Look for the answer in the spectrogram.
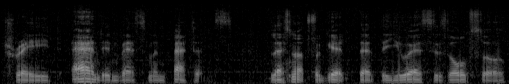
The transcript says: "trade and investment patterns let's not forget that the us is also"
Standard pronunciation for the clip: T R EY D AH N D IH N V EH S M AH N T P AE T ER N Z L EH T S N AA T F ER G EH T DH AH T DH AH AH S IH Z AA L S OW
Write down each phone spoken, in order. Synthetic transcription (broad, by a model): T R EY D AH N D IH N V EH S M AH N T P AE T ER N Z L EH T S N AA T F ER G EH T DH AH T DH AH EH S IH Z AA L S OW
